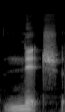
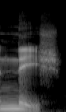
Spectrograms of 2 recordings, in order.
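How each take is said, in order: First: Niche said as "nitch", rhyming with rich; alternative pronunciation. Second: Said in the usual way. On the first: Shown as a demonstration. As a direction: say niche with a short i and a tch ending. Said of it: "as some people pronounce it". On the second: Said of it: "or niche as some people pronounce it".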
